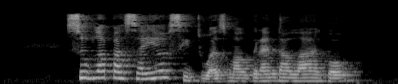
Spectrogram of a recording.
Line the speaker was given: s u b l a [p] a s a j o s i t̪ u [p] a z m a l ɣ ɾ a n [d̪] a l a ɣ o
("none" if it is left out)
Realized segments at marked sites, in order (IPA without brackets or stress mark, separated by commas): p, none, d̪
